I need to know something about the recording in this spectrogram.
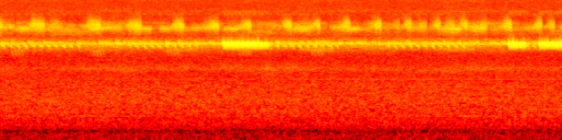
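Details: Crickets chirping at night in a gentle nighttime setting; a steady high, shrill trill runs throughout, swelling into louder bursts near three and six and a half seconds, with a faster pulsing chirp layered above it.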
